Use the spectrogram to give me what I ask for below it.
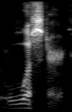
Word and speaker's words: Worcester: from is it came from the city of Worcester it's spelled warchester but it's pronounced Worcester so it's just Worcester Shire or Shearer sauce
